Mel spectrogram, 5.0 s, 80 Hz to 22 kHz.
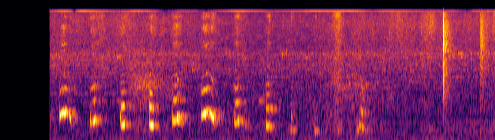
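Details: Miniature Labradoodle puppies, two weeks old, born 31 July 2009, in a litter from a mother named Rosie: a steady run of high, short whimpers and squeaks about three to four per second, fading toward the end, with faint clicks.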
